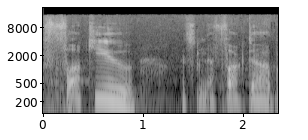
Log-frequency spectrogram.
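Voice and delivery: mock a tearfully upset audience member; crying mad, imitated. Upset man at stage right to comic, mock crying mad. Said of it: "he was like crying mad".

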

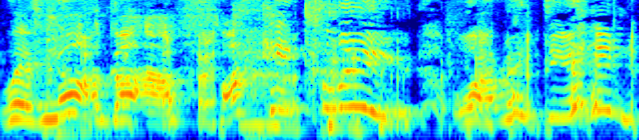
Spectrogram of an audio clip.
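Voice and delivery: put-on laughing through an Irish accent. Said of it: "Can I make her Irish?".

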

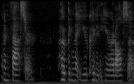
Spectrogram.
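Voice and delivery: normal talking voice

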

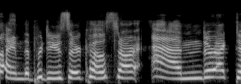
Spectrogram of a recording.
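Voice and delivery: mock grand declaration; self-important announcement. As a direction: list your titles grandly, imitating a diva. Acting out Blair taking over the show.

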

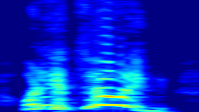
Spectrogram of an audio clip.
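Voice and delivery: high, loud scream of outrage; screaming vendor. Acted. The cabbage seller screams at the players who knock into his cart. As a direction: shriek it at the runners. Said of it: "he's screaming".

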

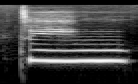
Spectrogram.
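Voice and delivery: high loud ding; door chime. Pretend. Mimics door chime at Starbucks.

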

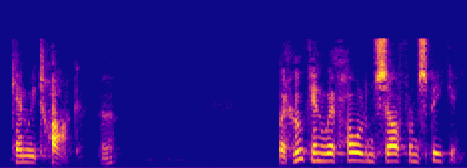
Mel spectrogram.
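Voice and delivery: a lightly voiced coaxing friend; gentle Eliphaz. Eliphaz coaxing Job to listen, lightly voiced gentle friend. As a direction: ease into it, asking permission. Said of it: "He's starting delicately, gently".

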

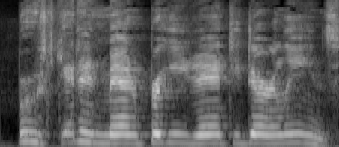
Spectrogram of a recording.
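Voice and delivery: high-pitched imitation of a rescuer; urgent calling. Retold rescuer urging him into car.

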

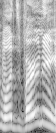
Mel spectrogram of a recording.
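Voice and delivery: high, loud mock mom question; imitated suspicious mom. Mom sniffing out the smoke, imitated shrieky demand. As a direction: play the mother demanding an answer. Retold mom confronting the boys.

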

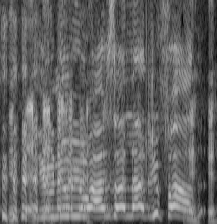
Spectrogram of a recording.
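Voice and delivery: high, drawn-out put-on father voice; mock estranged father. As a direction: play a hammed-up dad's accusing phone call. Acts estranged Greek father calling in.

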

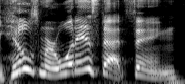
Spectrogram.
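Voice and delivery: put-on high, frightened kid voice; scared little boy. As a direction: squeak it out like a spooked little boy. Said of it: "the young boy me is saying".

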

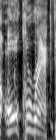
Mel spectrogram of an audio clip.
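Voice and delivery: thick Boston "All correct", aah for all, r dropped; Boston accent. Retold or imitated. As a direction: say it like a real Bostonian. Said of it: "I'm from Boston".

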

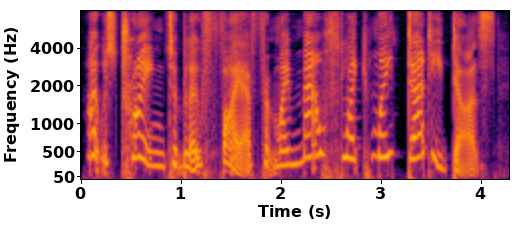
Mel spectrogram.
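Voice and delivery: high, small, sorry voice; high-pitched childlike dragon, a touch sad; sad little dragon. A narrator's reading. Norman admits failure to Kelty, sad little dragon. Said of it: "said Norman sadly".

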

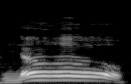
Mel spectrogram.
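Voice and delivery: a high, loud, stunned no; shocked no. Retold or imitated. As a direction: cry out no as the work is smashed. Monster sees his companion destroyed.

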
